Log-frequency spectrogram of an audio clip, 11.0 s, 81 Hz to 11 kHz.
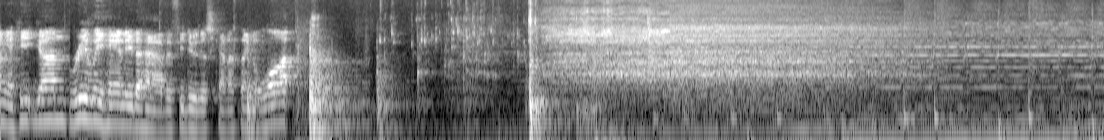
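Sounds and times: heat gun blowing: 0:05.3 - 0:09.8.

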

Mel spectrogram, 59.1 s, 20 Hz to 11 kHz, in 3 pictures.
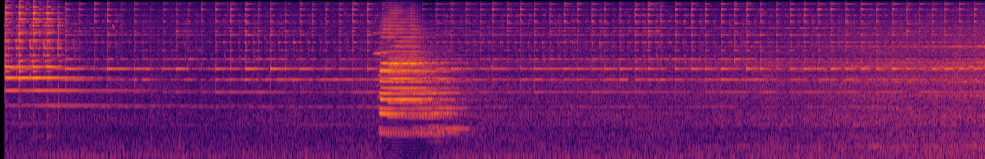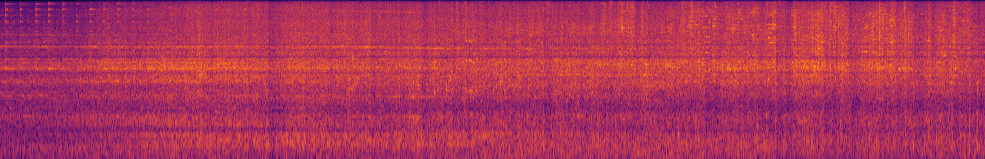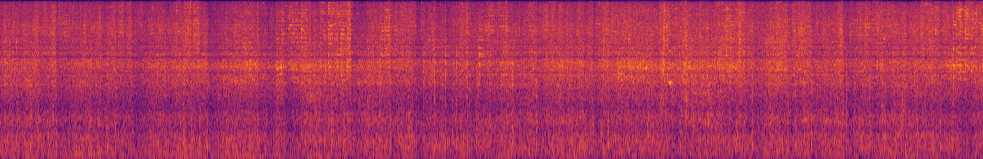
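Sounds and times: freight train rumbling past: 0:00.1 - 0:59.0
locomotive horn: 0:07.6 - 0:09.7.

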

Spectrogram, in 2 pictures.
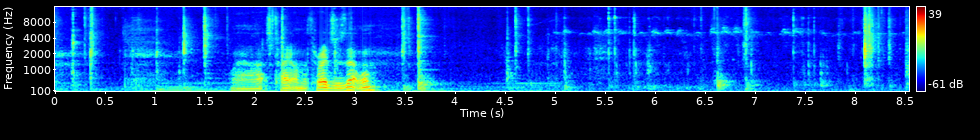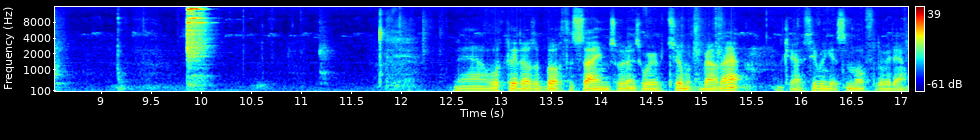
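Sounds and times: spanner set down on steel bench: 0:09.9 - 0:10.2.

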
